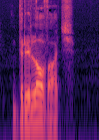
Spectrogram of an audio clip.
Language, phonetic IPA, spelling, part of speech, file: Polish, [drɨˈlɔvat͡ɕ], drylować, verb, Pl-drylować.ogg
